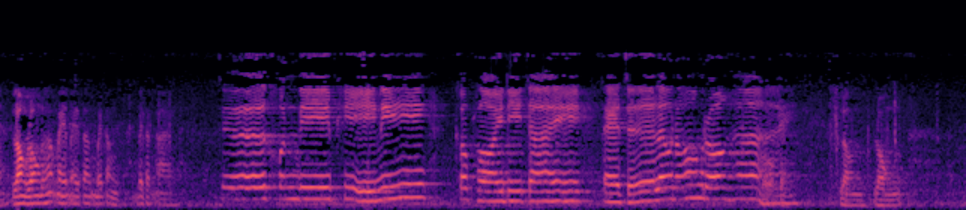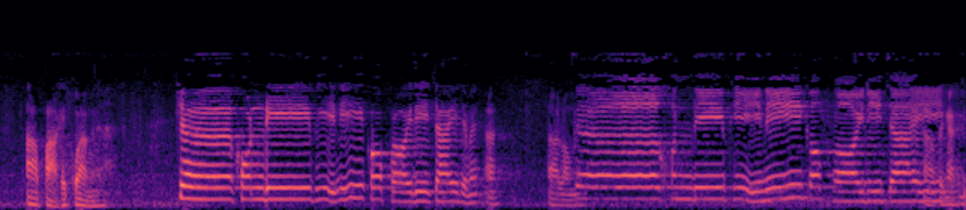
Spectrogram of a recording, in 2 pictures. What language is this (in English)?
Thai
